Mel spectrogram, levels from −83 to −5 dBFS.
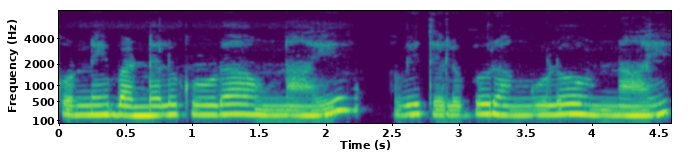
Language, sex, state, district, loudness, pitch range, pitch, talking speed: Telugu, female, Telangana, Mahabubabad, -16 LUFS, 195-220 Hz, 205 Hz, 105 wpm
